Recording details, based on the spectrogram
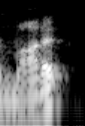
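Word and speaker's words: Mottet: had theirs names father modit you can look it up uh sound it out it's spelled like it sounds m-o-t-t-e-t he actually wrote books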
